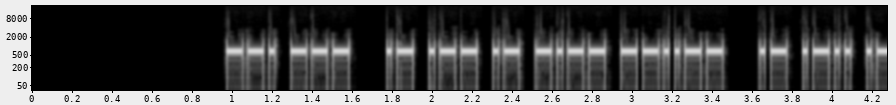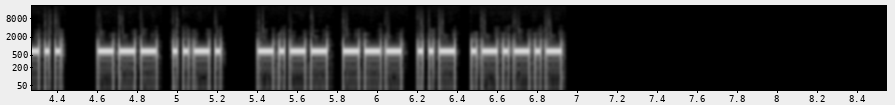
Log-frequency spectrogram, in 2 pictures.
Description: Morse code, heard as a keyed tone, about 44 wpm, 700 Hz. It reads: GO AWAY, ALL OF YOU.
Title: Sentences from Top 600 Words 45wpm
